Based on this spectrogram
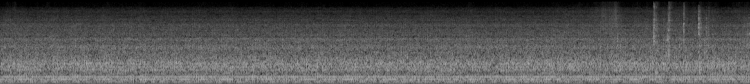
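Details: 3.5-ton R22 central AC condenser after the charge was adjusted to about 15 subcooling. An even fan whoosh over a low steady compressor hum, with no rattles or cycling: running normally.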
